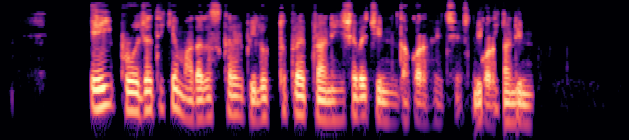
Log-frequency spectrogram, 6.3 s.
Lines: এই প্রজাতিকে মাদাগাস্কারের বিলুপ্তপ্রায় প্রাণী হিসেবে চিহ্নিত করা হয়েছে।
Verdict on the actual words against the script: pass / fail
fail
